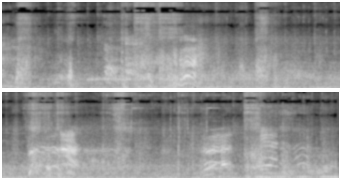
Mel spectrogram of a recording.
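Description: Metal blades clash and slash in a fight.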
